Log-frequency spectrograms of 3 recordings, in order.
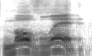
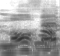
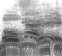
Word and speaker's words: Movlid: It's Movlid, not Molvid. Yeah, Movlid.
